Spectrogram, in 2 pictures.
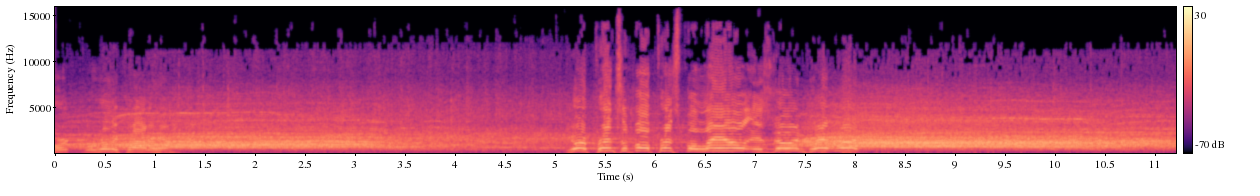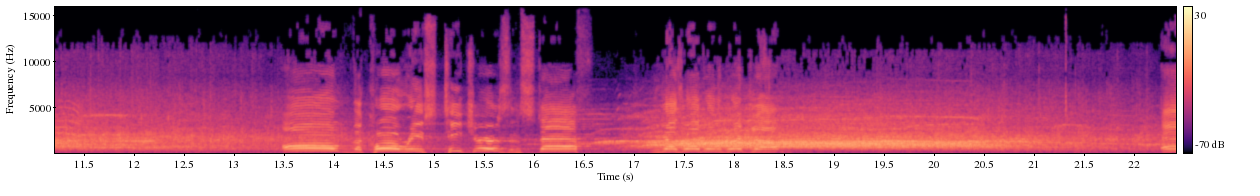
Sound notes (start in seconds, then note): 7.0 applause; 12.3 applause; 22.2 applause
